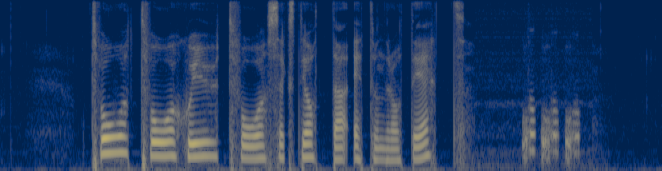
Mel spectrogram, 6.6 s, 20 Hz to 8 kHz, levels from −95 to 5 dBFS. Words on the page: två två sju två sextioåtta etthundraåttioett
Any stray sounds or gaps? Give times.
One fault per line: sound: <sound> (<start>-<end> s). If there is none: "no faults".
sound: laugh (5.2-5.8 s)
